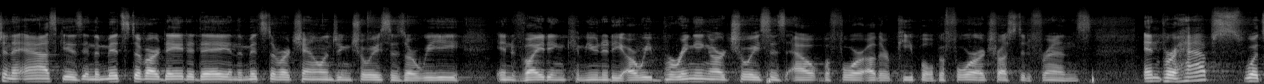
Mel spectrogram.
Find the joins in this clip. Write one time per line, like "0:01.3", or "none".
0:09.4
0:11.3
